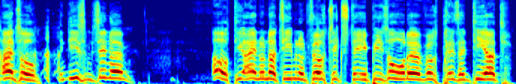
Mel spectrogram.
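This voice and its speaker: A man's voice: very high voice, measured pace, darkish tone, no room sound, studio quality. A man voicing Horst, a brash and crude male character, bantering bluntly on a podcast. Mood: blunt, grumbling.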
